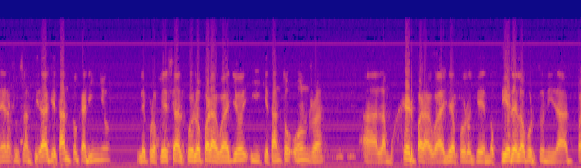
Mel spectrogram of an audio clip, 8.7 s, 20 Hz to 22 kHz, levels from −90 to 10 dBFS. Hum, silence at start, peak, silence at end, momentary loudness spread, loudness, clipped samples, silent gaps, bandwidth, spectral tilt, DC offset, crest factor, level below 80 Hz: none; 0 s; 0 dBFS; 0 s; 9 LU; -13 LUFS; under 0.1%; none; 13 kHz; -6.5 dB/octave; under 0.1%; 12 dB; -44 dBFS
